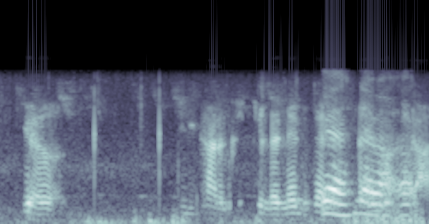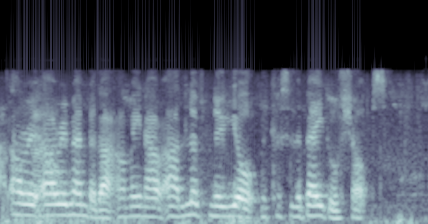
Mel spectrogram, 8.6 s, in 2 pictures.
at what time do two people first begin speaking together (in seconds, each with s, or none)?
3.2 s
